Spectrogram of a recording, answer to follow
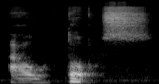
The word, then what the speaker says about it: autobus: Notice how I'm pronouncing in Croatian. I'm reading every single letter. Okay? There are no special examples, like I said, in French, for example, where you don't read a whole bunch of letters.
